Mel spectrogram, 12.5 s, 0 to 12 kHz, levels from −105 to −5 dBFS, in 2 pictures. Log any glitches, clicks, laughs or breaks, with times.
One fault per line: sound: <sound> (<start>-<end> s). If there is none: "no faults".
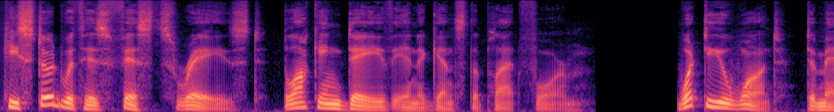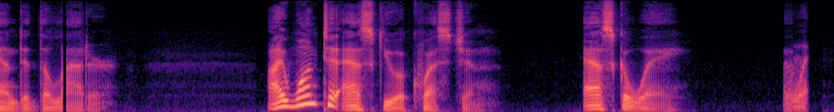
sound: dropout (6.7-6.8 s)
sound: laugh (12.1-12.3 s)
